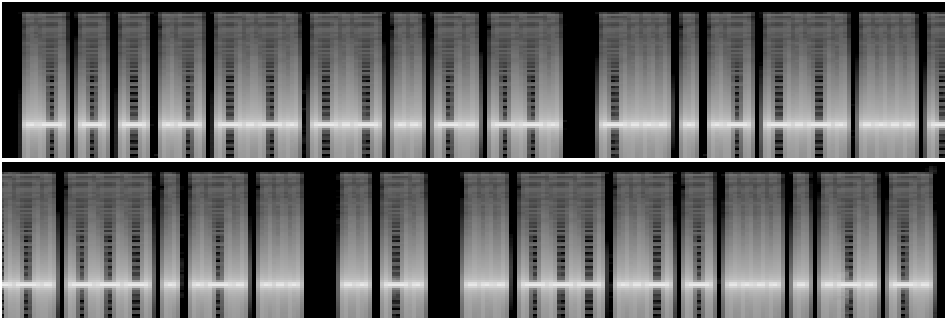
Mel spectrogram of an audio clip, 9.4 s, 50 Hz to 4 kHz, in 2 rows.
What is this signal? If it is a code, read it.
Morse code, heard as a keyed tone, about 36 wpm, 550 Hz. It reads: ATTACKING BEACHGOERS IN SOUTHERN
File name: podcast / News headlines-1x-35x35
